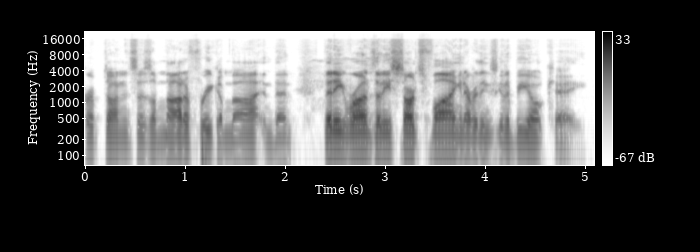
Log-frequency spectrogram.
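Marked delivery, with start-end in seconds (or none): none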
